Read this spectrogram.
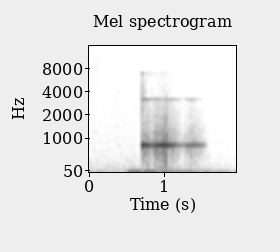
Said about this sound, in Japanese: こちらはスカイプ音声テストサービスですピーポーンの後にメッセージを10秒間でお話しください10秒後あなたの声が再生されます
